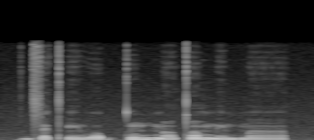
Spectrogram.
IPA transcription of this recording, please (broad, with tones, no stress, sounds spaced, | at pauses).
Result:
d͡z æ˧ tʼ ẽ˨ β ɔ˦ b t ũ˦ b m æ̃˨ tˤ ũ˦ m ẽ˨ b m ã˨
